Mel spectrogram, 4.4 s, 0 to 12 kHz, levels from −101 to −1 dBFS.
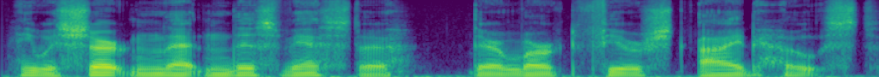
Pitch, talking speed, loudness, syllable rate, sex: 90 Hz, 165 wpm, -20 LUFS, 4.5 syllables/s, male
